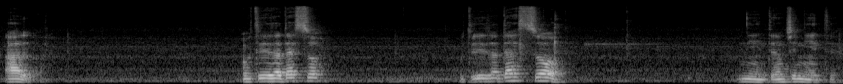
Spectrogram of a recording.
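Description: An Italian man giving a player bossy, excitable directions while commenting on a game. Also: medium pitch, slow pace, gravelly, pauses often. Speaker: co-host guiding the player. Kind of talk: casual gameplay commentary. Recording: echoey room, distant mic, noisy.

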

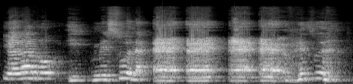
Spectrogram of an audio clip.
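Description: High-voiced man telling a comic story. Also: a little slow, creaky, far from the mic. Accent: Rioplatense Spanish. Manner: animated, exclamatory, swearing. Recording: roomy, off-mic, faint noise.

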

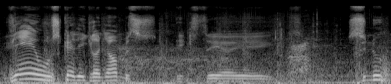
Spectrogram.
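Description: A man's voice: on the high side, expressive, unhurried. Chatty man streaming a game. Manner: playful, chatty, laughs often. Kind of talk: casual gameplay commentary. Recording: live stream with loud game music.

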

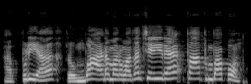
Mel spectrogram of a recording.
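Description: A woman's voice: a little high, animated, fast, pushed and bright. A woman voicing a grumbling, scolding middle-aged village husband in a cartoon.

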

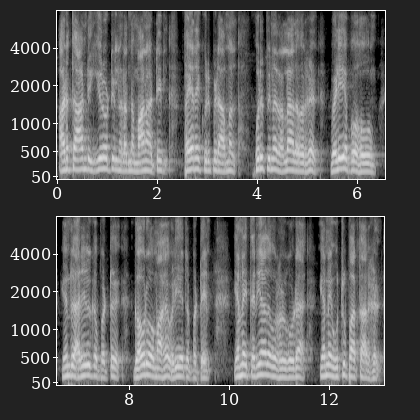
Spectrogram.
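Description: A man reading his own magazine articles aloud in a measured, careful way. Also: a little high, lo-fi sound.

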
